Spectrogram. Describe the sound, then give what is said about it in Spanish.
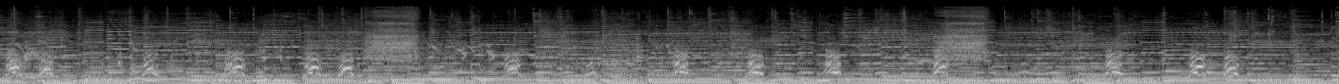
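Two big dogs barking over loud, continuous music: short, repeated barks in a steady rhythm blended into the song. “Pues vio que con cara de pocos amigos, dos perros grandotes ladraban.”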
